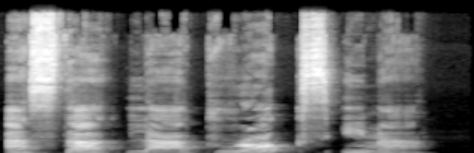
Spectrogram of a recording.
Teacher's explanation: The O of próxima has an accent, so the stress is on the first syllable.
